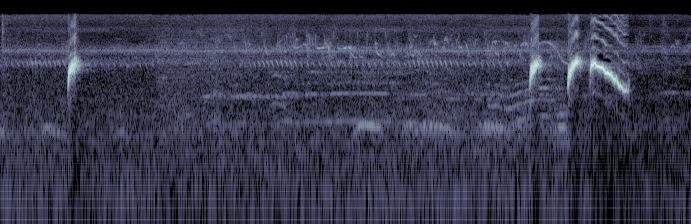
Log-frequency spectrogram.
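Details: Caged female bird calling at morning to attract a strong male; one lone rising chirp, a quiet gap, then the full phrase of two upswept chirps and a long falling whistle.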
